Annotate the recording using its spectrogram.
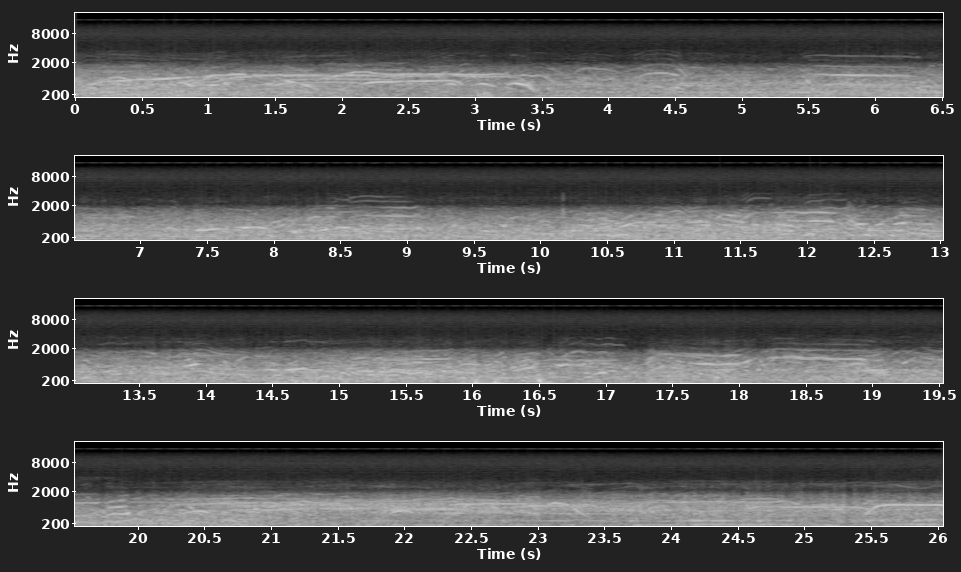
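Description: A large crowd cheers and chatters outdoors.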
